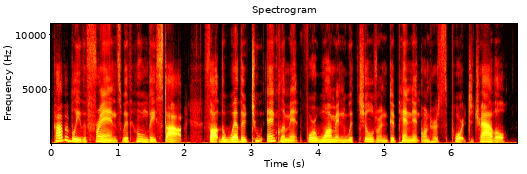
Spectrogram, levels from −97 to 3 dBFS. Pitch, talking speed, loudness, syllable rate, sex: 170 Hz, 195 wpm, -20 LUFS, 5.5 syllables/s, female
